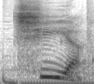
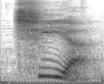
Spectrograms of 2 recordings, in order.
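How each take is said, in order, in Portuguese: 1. O T é chiado, como o som de ch. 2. O T é chiado, como o som de ch.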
